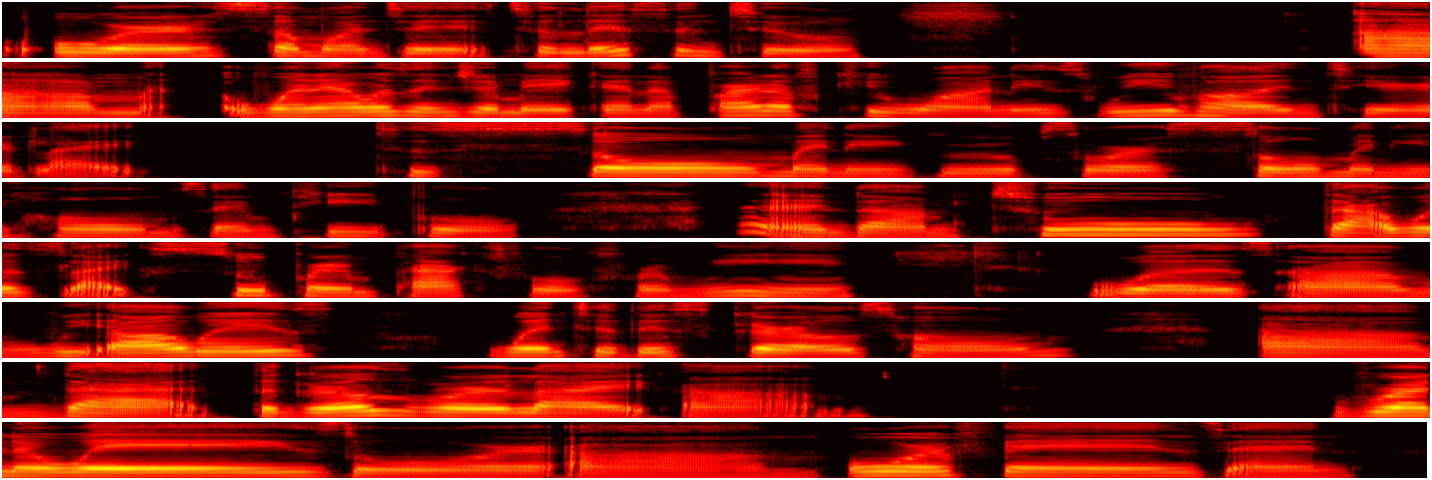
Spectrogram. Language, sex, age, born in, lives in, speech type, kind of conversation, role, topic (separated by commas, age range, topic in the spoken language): English, female, 30-34, Jamaica, United States, conversation, unstructured, none, What are the benefits of volunteering locally?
